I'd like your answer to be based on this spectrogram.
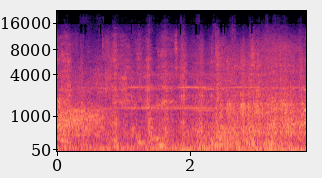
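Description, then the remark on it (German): A heavy armored door slides shut with a loud, steady metallic grinding rumble and a thin high whine, lasting about four seconds without pause. “Die Tür schließt sich schon!”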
